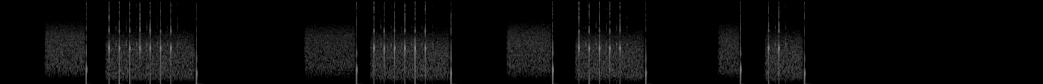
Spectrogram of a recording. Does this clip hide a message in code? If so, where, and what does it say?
Yes: pulse dialling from 0.4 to 8.1 s, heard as a rotary dial, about 10 pulses a second. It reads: 7 6 5 2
